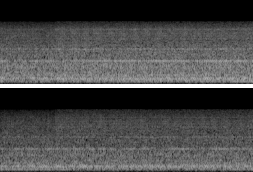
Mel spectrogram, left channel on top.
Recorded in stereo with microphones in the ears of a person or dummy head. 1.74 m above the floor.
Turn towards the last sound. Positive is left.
No sound to turn to.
